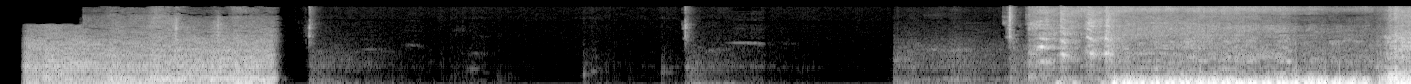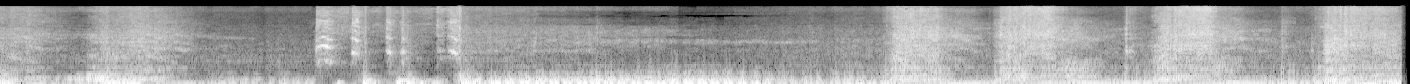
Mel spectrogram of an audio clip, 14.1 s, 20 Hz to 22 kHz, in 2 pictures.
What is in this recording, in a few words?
cf 250, موتور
